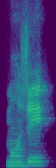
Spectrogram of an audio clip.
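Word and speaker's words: manger: example moji voyage ii these ers at the end of the word says 8/8 kind of like when you say the alphabet in English the very first letter of our alphabet is a very similar to that a mangy voyage II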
